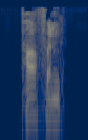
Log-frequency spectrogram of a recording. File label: "toughened", English; adjectives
